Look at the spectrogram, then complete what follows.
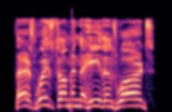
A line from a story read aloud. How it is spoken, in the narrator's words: Sobbin shouted over the rumble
